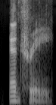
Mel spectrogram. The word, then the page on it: entry: American English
